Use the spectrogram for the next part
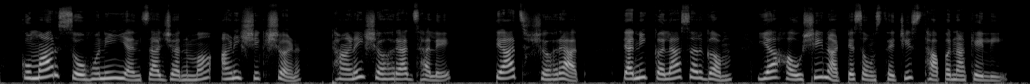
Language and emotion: Marathi, neutral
